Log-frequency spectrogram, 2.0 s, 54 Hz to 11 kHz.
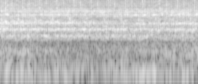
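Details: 2004 Ford F-150, reportedly 5.4, shaking with codes P0301–P0304 and P1131: uneven idle with irregular stumbles and knocks. Engine misfire at idle.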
